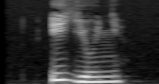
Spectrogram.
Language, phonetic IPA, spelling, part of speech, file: Russian, [ɪˈjʉnʲ], июнь, noun, Ru-июнь.ogg
- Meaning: June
